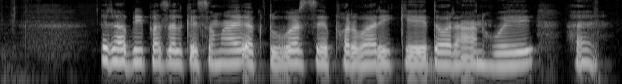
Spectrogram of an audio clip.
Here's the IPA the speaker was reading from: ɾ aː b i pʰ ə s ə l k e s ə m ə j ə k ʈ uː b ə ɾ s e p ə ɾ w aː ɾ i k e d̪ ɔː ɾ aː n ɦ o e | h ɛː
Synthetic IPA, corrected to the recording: ɾ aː b i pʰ ə s ə l k e s ə m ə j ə k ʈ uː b ə ɾ s e pʰ ə ɾ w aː ɾ i k e d̪ ɔː ɾ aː n ɦ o e | h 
